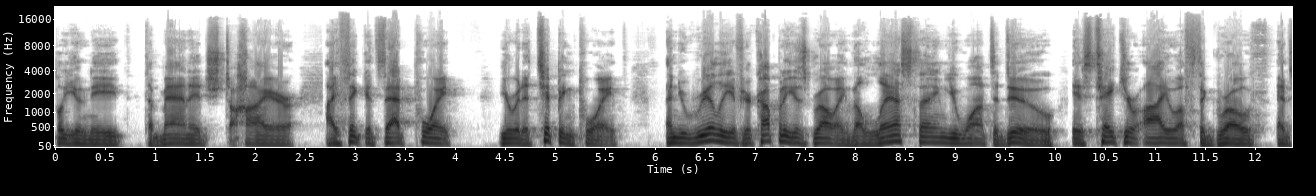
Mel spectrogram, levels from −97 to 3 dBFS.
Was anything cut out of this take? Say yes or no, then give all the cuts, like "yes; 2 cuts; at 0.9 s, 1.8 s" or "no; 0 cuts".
yes; 1 cut; at 2.5 s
